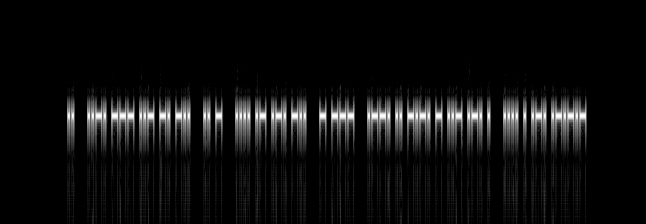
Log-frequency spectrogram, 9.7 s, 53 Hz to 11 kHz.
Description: Morse code, heard as a keyed tone, about 40 wpm, 700 Hz. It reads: I FOUND IT HARD TO PICTURE HER.
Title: Sentences from Top 1000 Words - Review Part 1 - 40wpm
